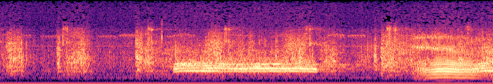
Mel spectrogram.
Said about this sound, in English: The train's pulling in. Let's get on it and get out of here.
